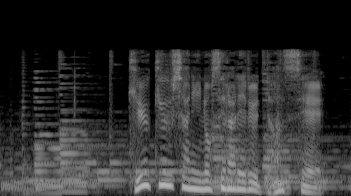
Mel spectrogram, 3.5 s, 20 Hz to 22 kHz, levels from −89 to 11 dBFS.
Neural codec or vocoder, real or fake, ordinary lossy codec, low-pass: none; real; none; none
